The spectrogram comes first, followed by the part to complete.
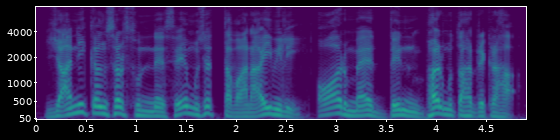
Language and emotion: Urdu, happy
